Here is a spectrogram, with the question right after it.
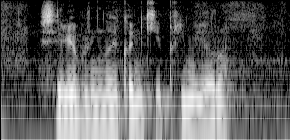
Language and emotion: Russian, neutral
